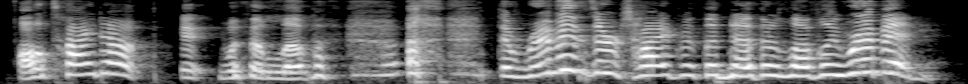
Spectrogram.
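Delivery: high, bubbly and overjoyed, laughing in between; gushing excitement. Real, not acted. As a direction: squeal over the ribbons in delight. Gushing over gift ribbons.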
